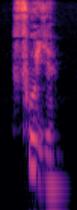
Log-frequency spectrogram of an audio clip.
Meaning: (noun) 1. search (act of searching through something, e.g. a bag, pocket) 2. rummage 3. excavation 4. delve; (verb) inflection of fouiller: first/third-person singular present indicative/subjunctive
- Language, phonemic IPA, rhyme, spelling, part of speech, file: French, /fuj/, -uj, fouille, noun / verb, LL-Q150 (fra)-fouille.wav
